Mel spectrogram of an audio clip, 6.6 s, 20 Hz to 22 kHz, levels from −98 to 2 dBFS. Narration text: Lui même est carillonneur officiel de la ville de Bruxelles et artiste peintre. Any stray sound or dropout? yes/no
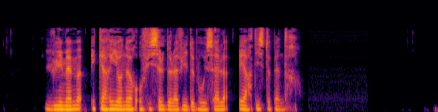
no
